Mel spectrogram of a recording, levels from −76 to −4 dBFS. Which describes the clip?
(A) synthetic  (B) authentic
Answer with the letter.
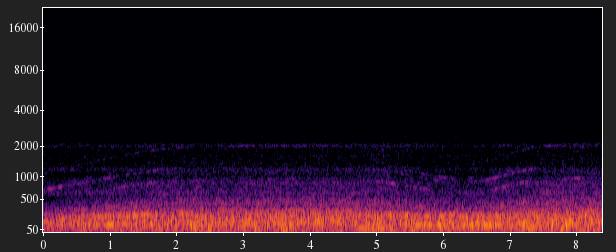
B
